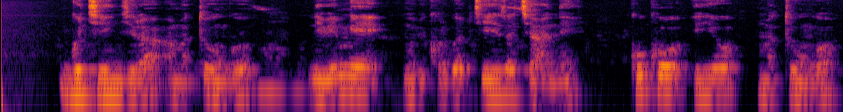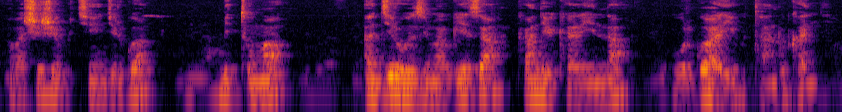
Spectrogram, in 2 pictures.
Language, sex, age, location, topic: Kinyarwanda, male, 18-24, Nyagatare, agriculture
